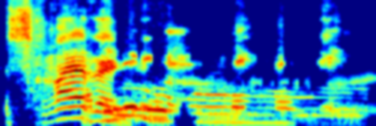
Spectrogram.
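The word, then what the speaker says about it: Scheveningen: Schreveningen. it doesn't stop. Dutch. It's Schreveningen. I ran out of syllables.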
